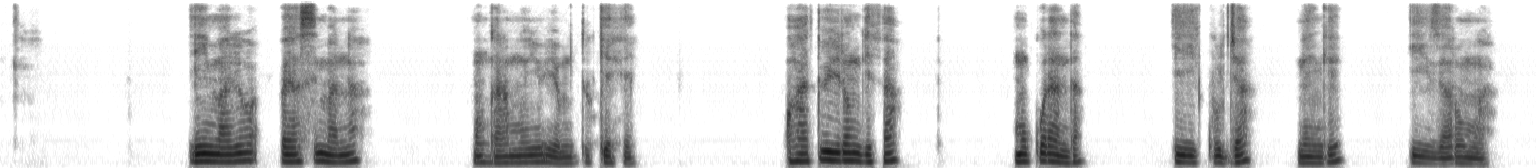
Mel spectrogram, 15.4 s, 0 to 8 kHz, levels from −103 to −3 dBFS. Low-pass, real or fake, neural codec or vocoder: 7.2 kHz; fake; codec, 16 kHz, 8 kbps, FreqCodec, smaller model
